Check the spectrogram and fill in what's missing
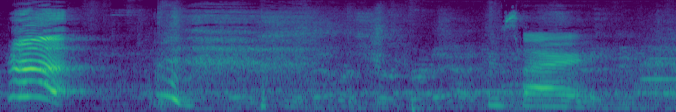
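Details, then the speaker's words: Friend who says she hiccups all the time and takes medication for it, and finds them painful; sudden sharp squeaky hiccups with light laughter and talk in between; hiccups. "why you taking a video of me hiccuping my friend has to take medication so she won't hiccup hiccups all the time"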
